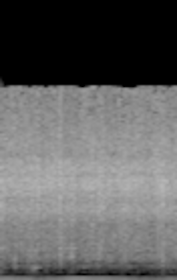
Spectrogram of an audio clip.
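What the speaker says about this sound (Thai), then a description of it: "เราจะผัดให้เขานิ่มๆหน่อยเนาะ" Oil frying in a pan while making shrimp paste fried rice, a dense, constant sizzle over a low steady hum, short and unbroken with no talking.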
